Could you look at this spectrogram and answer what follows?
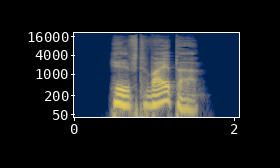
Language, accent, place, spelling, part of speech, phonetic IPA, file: German, Germany, Berlin, hilft weiter, verb, [ˌhɪlft ˈvaɪ̯tɐ], De-hilft weiter.ogg
- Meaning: third-person singular present of weiterhelfen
